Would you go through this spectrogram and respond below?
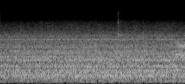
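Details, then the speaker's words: Chinese 12V 5kW diesel air heater (maXpeedingrods) just switched off: steady airy fan rush, and the fuel pump ticking has stopped. The fan runs slightly slower through the normal cooldown cycle as the exhaust temperature drops. "you can hear the fuel pumps kicked off the exhaust is almost gone in temperature the fan is dialed down a little bit but it's definitely running just to start cooling the unit through and run into its cooldown cycle"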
